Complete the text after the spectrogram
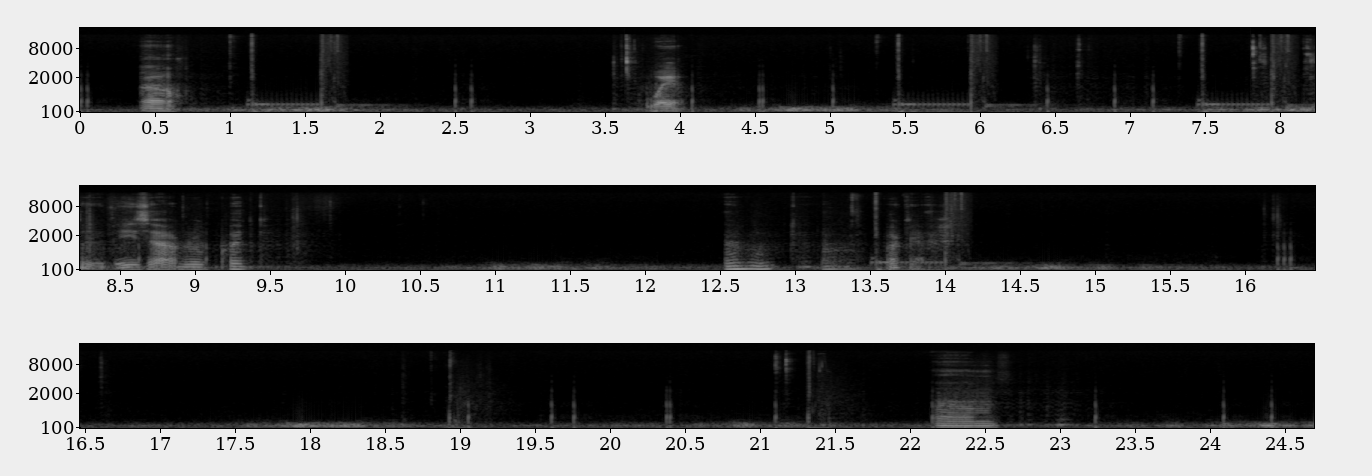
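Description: Short interface clicks sound as menu items are selected.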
